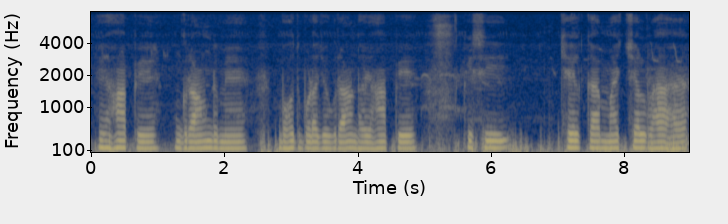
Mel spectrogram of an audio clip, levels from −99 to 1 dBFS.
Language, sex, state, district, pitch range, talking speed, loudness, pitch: Hindi, male, Chhattisgarh, Raigarh, 135-145 Hz, 120 wpm, -33 LUFS, 140 Hz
